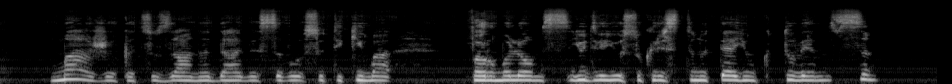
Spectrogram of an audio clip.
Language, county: Lithuanian, Panevėžys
